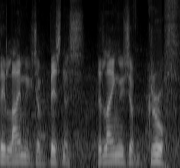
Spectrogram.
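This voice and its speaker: This man speaks in a Glaswegian accent. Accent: Glaswegian Scottish. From Scotland, Glasgow. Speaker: corporate sustainability leader. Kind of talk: interview.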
